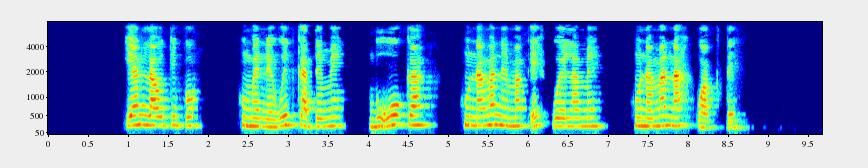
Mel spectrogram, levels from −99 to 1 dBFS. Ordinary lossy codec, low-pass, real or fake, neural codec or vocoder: Opus, 32 kbps; 7.2 kHz; real; none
